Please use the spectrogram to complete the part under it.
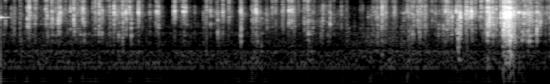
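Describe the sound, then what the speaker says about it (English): A wax paper wrapper on a Magic: The Gathering card pack is torn and crinkled open close by, quick rustling and crackling bursts with a sharper tear near the end. "This one is wax paper packaging."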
